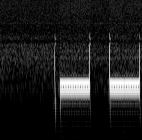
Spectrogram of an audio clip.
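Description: A telephone reorder tone plays after an intercept announcement on a New York switch. A brief click comes first, then two even, loud dual-tone beeps in a quick on-off rhythm.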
